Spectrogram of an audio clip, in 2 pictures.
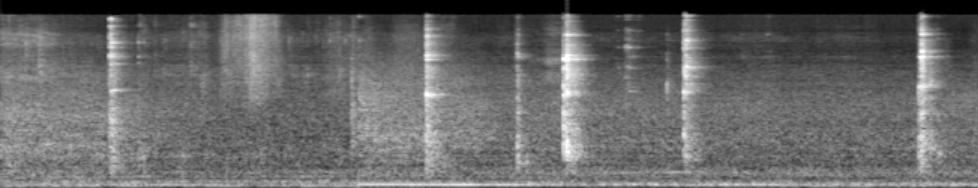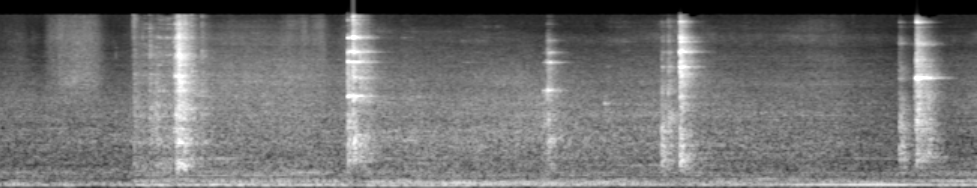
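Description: Clay lids set one by one onto glazed ceramic dizi pots, each landing with a sharp clink, about a dozen in all, over a low steady hum that grows louder about three seconds in.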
